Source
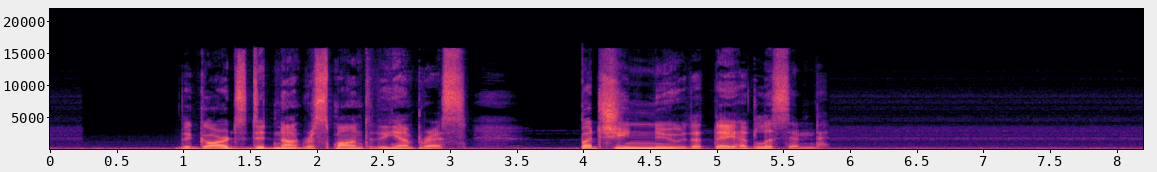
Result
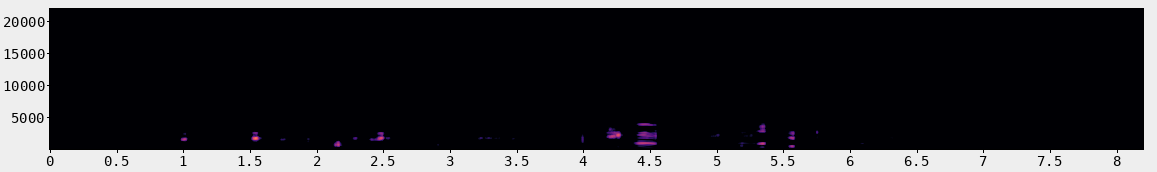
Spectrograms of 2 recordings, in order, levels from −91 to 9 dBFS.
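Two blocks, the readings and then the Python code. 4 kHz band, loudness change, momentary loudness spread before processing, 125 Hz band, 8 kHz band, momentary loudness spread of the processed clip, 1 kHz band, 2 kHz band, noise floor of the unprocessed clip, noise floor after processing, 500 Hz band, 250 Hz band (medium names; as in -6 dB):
-37.0 dB, -20.5 dB, 11 LU, under -40 dB, under -40 dB, 21 LU, -27.5 dB, -12.0 dB, -49 dBFS, under -85 dBFS, under -40 dB, under -40 dB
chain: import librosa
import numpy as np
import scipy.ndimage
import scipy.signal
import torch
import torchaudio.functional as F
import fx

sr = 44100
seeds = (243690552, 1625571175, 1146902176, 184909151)

p1 = scipy.signal.sosfilt(scipy.signal.butter(4, 530.0, 'highpass', fs=sr, output='sos'), x)
p2 = fx.env_lowpass_down(p1, sr, base_hz=850.0, full_db=-18.0)
p3 = fx.dereverb_blind(p2, sr, rt60_s=0.87)
p4 = fx.dynamic_eq(p3, sr, hz=670.0, q=3.6, threshold_db=-35.0, ratio=4.0, max_db=-3)
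p5 = fx.rider(p4, sr, range_db=4, speed_s=0.5)
p6 = fx.leveller(p5, sr, passes=2)
p7 = fx.filter_sweep_bandpass(p6, sr, from_hz=1600.0, to_hz=3700.0, start_s=3.07, end_s=6.92, q=2.0)
p8 = fx.gate_flip(p7, sr, shuts_db=-24.0, range_db=-37)
p9 = p8 + fx.echo_swing(p8, sr, ms=997, ratio=3, feedback_pct=44, wet_db=-11.5, dry=0)
p10 = fx.spectral_expand(p9, sr, expansion=4.0)
y = p10 * 10.0 ** (4.0 / 20.0)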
